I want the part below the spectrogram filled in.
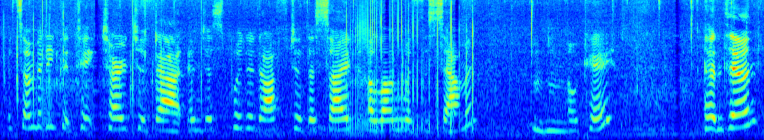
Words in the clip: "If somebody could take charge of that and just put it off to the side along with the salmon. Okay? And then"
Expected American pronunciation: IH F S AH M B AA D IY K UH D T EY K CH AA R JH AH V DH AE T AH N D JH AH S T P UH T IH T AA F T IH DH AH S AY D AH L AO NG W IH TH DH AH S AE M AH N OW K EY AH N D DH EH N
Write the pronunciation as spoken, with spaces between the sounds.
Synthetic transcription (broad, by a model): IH S AH M B AA D IY K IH D T EY K CH AA R JH AH V DH AE T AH N JH AH S P UH T IH T AA F T IH DH AH S AY D AH L AO NG W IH DH AH S AE M AH N OW K EY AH N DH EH N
